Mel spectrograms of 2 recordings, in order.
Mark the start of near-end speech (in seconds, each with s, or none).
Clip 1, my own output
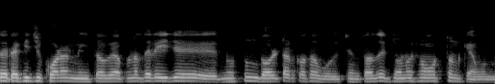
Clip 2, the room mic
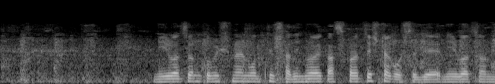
1.6 s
